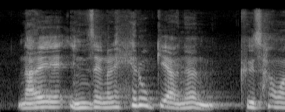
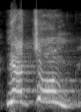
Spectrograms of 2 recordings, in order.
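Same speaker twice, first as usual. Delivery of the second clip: high, loud Gyeongsang 야, 좀; loud high Gyeongsang demand; Gyeongsang dialect; 5 dB louder, much slower than usual. Shown as a demonstration. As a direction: bark 야, 좀 the Gyeongsang way. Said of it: "이러면 뭐예요?".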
